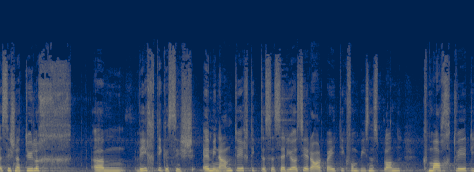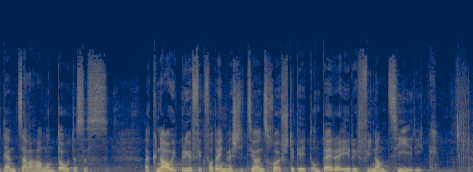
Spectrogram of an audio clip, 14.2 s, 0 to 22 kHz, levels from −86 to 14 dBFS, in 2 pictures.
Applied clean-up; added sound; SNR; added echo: none; none; none; none.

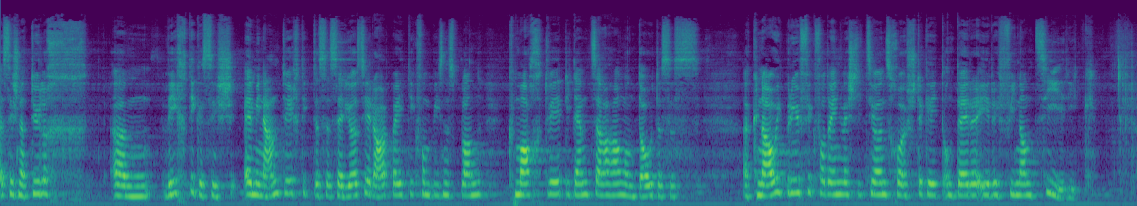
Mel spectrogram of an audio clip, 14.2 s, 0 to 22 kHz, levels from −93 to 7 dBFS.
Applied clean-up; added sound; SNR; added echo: none; none; none; reverberation time 0.2 s.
